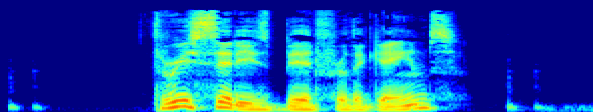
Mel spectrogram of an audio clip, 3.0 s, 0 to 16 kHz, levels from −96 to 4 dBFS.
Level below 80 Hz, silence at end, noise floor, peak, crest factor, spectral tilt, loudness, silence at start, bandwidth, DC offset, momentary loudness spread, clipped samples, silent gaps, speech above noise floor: -48 dBFS; 0.7 s; -82 dBFS; -8 dBFS; 18 dB; -5 dB/octave; -24 LUFS; 0.8 s; 11.5 kHz; under 0.1%; 9 LU; under 0.1%; none; 58 dB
